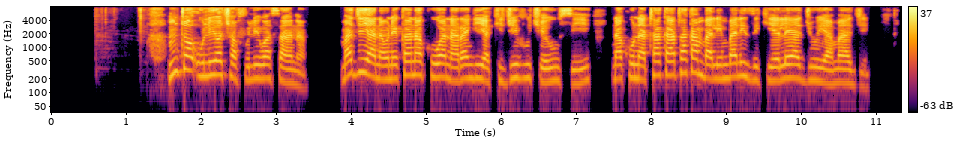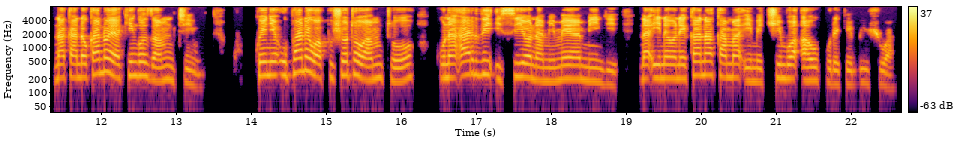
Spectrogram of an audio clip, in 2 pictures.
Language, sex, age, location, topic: Swahili, female, 36-49, Nairobi, government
